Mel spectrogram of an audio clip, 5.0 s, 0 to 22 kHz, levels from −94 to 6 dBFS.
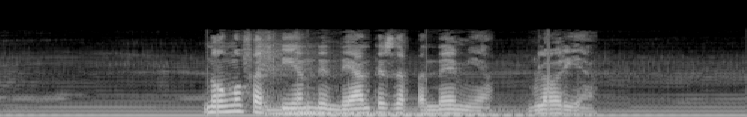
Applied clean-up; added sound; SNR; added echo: none; Musical instrument + Guitar; 5 dB; none.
